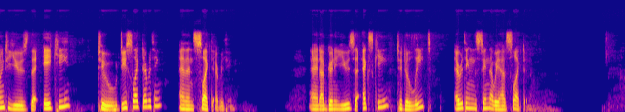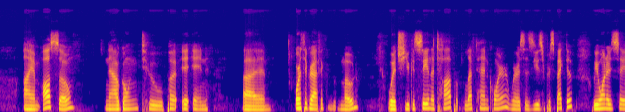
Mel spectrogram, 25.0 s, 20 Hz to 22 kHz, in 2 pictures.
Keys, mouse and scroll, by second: 0.9 a, 1.6 a, 2.4 a, 3.3 a, 7.2 x, 12.4-14.4 scroll up 21.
